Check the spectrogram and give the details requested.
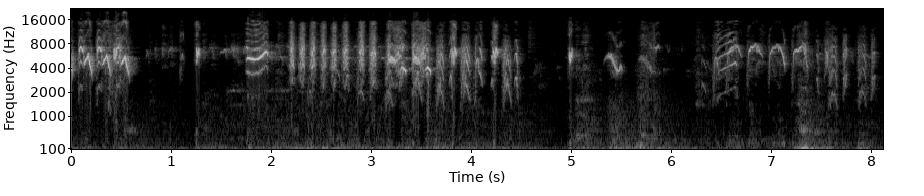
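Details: Crimson sunbird (sogon) in energetic full song for a master recording to make kept sunbirds sing: a rapid high trill, then looping upslurred whistles and sharp chirps.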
